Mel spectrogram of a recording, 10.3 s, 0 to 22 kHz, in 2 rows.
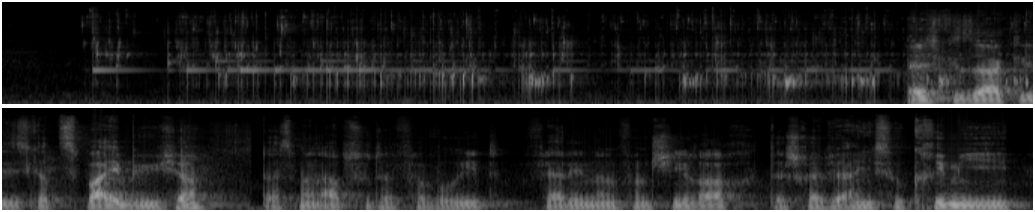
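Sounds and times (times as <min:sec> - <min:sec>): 
red wine poured into a glass: 0:00.4 - 0:05.4
speech: 0:04.5 - 0:10.2.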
